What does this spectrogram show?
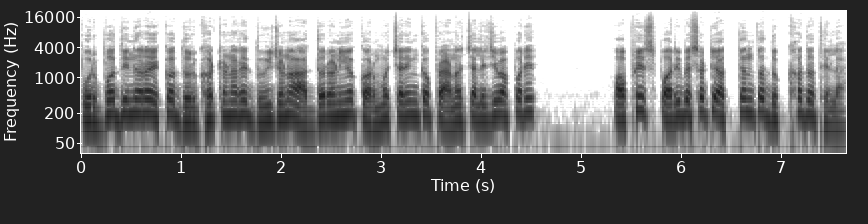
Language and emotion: Odia, sad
